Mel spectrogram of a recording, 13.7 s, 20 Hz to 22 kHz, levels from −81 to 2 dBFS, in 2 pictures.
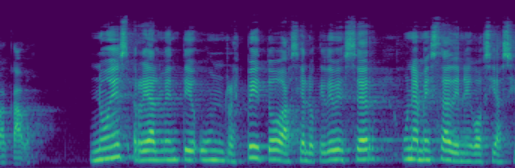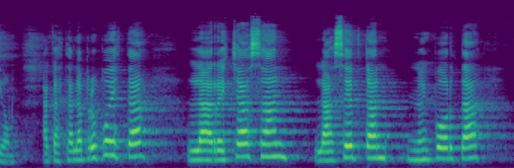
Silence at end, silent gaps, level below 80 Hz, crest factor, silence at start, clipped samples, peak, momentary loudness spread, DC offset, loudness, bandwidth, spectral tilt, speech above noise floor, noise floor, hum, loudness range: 0.25 s; none; -78 dBFS; 18 dB; 0 s; under 0.1%; -2 dBFS; 13 LU; under 0.1%; -18 LUFS; 15.5 kHz; -2 dB/octave; 46 dB; -64 dBFS; none; 4 LU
